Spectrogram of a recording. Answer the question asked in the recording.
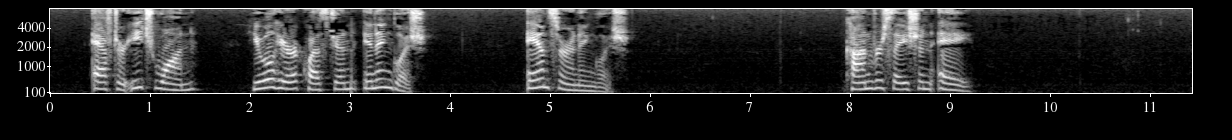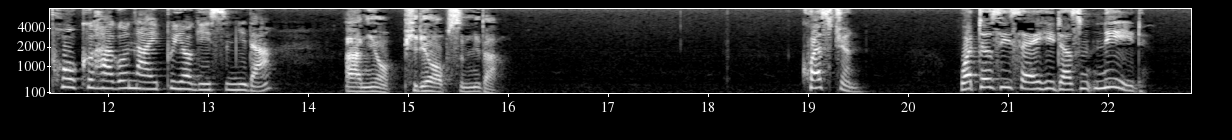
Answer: He doesn't need a fork and a knife.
